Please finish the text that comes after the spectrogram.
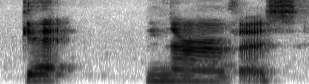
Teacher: So this is the case, get nervous, especially there is N right after. So T and N are pretty much the same. The tongue position is pretty much the same. So you don't really have to pronounce T strongly. So just go get nervous. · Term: glottal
